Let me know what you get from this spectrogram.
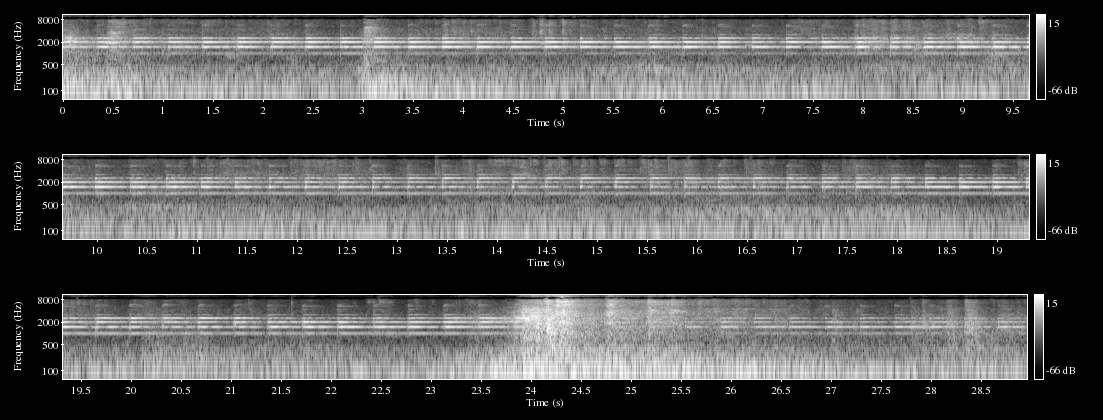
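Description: Freight train of covered hopper cars rolling through a grade crossing: a steady rumble and rattle of steel wheels on rail, under the continuous high ringing of the crossing's warning bell. A louder rush of rolling noise swells for a couple of seconds near the end.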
